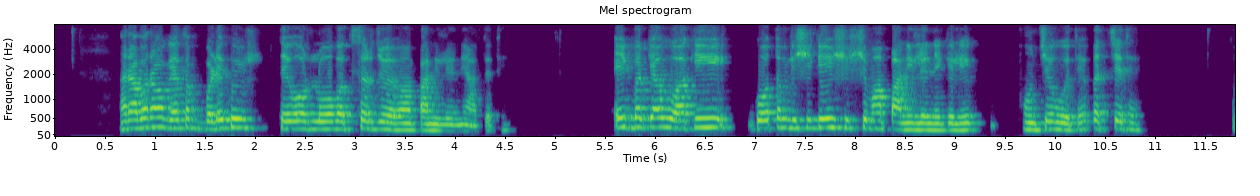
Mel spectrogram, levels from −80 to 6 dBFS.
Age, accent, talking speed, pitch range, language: 20-39, native, 190 wpm, 195-240 Hz, Hindi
